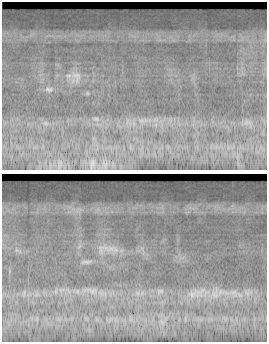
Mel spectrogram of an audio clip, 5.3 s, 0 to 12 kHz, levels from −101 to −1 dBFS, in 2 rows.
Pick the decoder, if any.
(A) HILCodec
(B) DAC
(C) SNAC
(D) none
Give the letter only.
C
